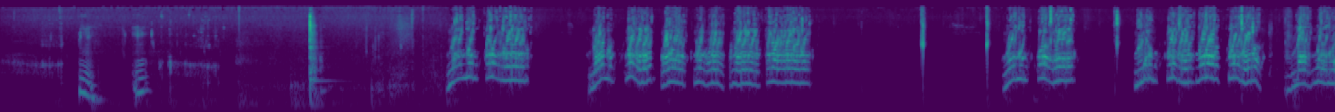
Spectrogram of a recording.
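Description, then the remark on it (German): Someone gargles a melody, bubbling wet tones rising and falling in short rhythmic bursts with brief pauses between phrases, following a recognizable song tune after a few scattered clicks and sounds. “Ja, super, aber du hast wirklich die Töne in den Schleim gelegt, ja, muss man sagen.”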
